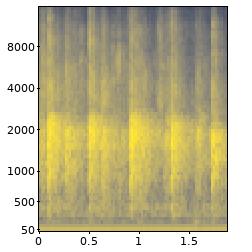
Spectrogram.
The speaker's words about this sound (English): Would you give the Lord a big hand clap of praise as you're being seated this morning?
